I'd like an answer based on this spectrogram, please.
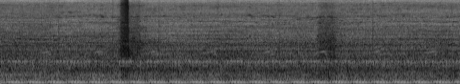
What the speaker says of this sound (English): You can hear that little compressor down there.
